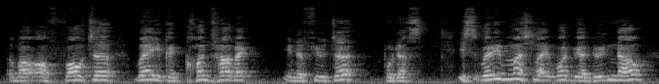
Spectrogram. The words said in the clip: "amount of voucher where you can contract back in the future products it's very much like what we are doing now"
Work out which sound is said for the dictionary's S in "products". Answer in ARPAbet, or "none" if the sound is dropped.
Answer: S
